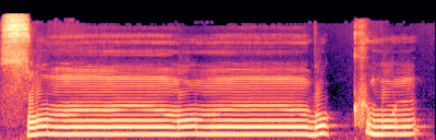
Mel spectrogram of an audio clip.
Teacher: Mime çeviriyoruz tenvindeki nunu ve bu şekilde okuyoruz.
